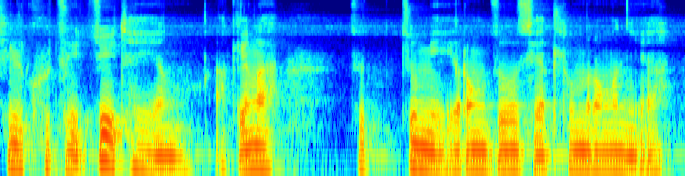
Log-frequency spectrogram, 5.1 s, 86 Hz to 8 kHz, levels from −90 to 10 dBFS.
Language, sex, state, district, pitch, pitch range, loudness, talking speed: Mizo, male, Mizoram, Aizawl, 90 Hz, 85-95 Hz, -18 LUFS, 200 wpm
